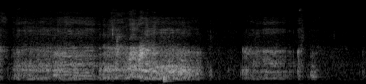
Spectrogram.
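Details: Three-week-old Miniature Bull Terrier puppies at a kennel, healthy and spirited, in their first play-fights: a raspy, harmonic growling whine swelling for about two seconds, then a shorter grumbling burst and faint scuffling indoors.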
